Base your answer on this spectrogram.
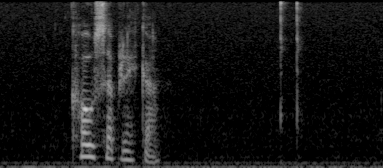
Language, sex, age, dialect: Faroese, female, 36-60, Suðurstreymoy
